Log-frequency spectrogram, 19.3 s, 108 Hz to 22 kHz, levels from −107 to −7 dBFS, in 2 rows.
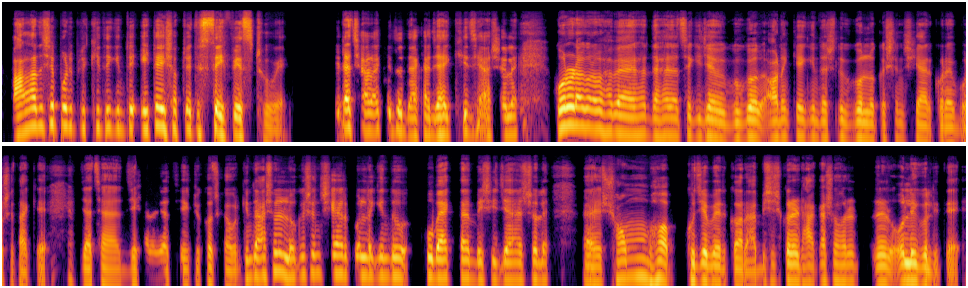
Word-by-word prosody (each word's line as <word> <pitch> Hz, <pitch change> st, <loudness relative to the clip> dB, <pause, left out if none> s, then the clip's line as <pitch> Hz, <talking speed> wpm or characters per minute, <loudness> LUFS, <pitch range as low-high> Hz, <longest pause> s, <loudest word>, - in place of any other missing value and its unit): বাংলাদেশের 200 Hz, +6 st, +4 dB
পরিপ্রেক্ষিতে 190 Hz, -1 st, -1 dB
কিন্তু 180 Hz, 0 st, 0 dB
এটাই 195 Hz, +2 st, +7 dB
সবচাইতে 170 Hz, -2 st, -1 dB
সেফেস্ট 135 Hz, -1 st, +5 dB
ওয়ে। 85 Hz, -, -8 dB, 0.5 s
এটা 185 Hz, -, +8 dB
ছাড়া 165 Hz, -1 st, 0 dB
কিন্তু 170 Hz, -, 0 dB
দেখা 135 Hz, +1 st, -2 dB
যায় 145 Hz, 0 st, +5 dB
কি -, -, -3 dB
যে -, -, -4 dB
আসলে 140 Hz, +2 st, -3 dB, 0.4 s
কোন 195 Hz, -, +10 dB
না 205 Hz, -, +7 dB
কোন 185 Hz, -, +2 dB
ভাবে 160 Hz, -1 st, +1 dB
এখন 145 Hz, +1 st, -3 dB
দেখা 135 Hz, +1 st, -1 dB
যাচ্ছে 135 Hz, +2 st, -4 dB
কি 130 Hz, -, -8 dB
যে 130 Hz, -, +4 dB, 0.2 s
Google 120 Hz, +1 st, +2 dB
অনেকেই 130 Hz, +1 st, -3 dB
কিন্তু 125 Hz, -2 st, -8 dB
আসলে 125 Hz, -, -8 dB
Google 115 Hz, +1 st, 0 dB
Location 110 Hz, +1 st, -10 dB
শেয়ার 105 Hz, -4 st, -3 dB
করে 100 Hz, -1 st, -4 dB
বসে -, -, -10 dB
থাকে। -, -, -7 dB, 0.4 s
যে -, -, -6 dB
আচ্ছা 110 Hz, -, -7 dB, 0.2 s
যেখানে 105 Hz, -2 st, -10 dB
যাচ্ছি 100 Hz, -, -10 dB
একটু 100 Hz, -, -14 dB
খোঁজখবর। 95 Hz, -1 st, -6 dB
কিন্তু 150 Hz, +3 st, -2 dB
আসলে 195 Hz, +3 st, -1 dB
লোকেশন 170 Hz, +3 st, -5 dB
শেয়ার 175 Hz, -1 st, +1 dB
করলে 165 Hz, -1 st, 0 dB
কিন্তু 160 Hz, 0 st, -2 dB, 0.3 s
খুব 160 Hz, -, +3 dB
একটা 150 Hz, 0 st, -4 dB
বেশি 135 Hz, 0 st, -5 dB
যে 140 Hz, -, +2 dB
আসলে 135 Hz, +1 st, -3 dB, 0.4 s
এ্যা 115 Hz, -1 st, -2 dB, 0.2 s
সম্ভব 145 Hz, -1 st, 0 dB, 0.2 s
খুঁজে 130 Hz, 0 st, +3 dB
বের 115 Hz, -3 st, 0 dB
করা, 100 Hz, -3 st, -1 dB
বিশেষ 120 Hz, +2 st, -6 dB
করে 125 Hz, -, +5 dB
ঢাকা 120 Hz, +2 st, -5 dB
শহরের 125 Hz, -1 st, -5 dB, 0.2 s
এ -, -, +3 dB, 0.2 s
অলিগলিতে। 115 Hz, -7 st, +1 dB
135 Hz, 195 wpm, -23 LUFS, 120-165 Hz, 0.5 s, কোন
